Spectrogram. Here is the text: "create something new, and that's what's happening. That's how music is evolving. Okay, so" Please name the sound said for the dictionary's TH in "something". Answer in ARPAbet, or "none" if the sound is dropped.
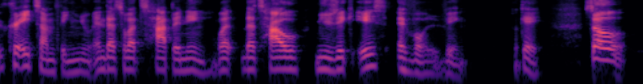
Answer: TH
